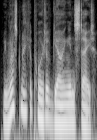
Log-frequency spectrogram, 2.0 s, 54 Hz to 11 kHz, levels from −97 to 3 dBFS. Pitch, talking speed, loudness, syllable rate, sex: 120 Hz, 275 wpm, -14 LUFS, 5.6 syllables/s, male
